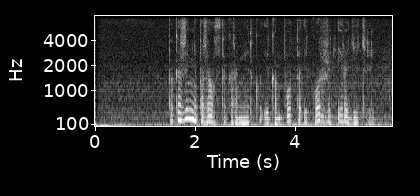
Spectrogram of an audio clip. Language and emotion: Russian, neutral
